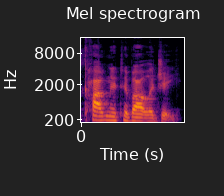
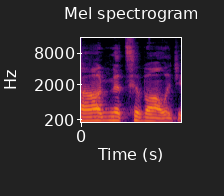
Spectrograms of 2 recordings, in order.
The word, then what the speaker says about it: cognitivology: First of all, it's pronounced cognitivology. – Yeah. Oh, that's if anybody was curious. – Yeah, cognitivology. Right. So just think of cognitive and then add ology to it.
